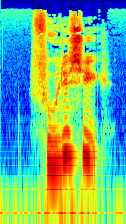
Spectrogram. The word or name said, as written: fuldesyg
